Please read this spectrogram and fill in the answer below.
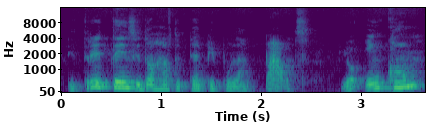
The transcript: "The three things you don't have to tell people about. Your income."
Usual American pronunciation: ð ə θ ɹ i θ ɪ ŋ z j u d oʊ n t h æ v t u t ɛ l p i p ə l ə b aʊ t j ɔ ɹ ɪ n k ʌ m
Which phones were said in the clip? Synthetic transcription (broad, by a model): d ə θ ɹ i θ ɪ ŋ s j u d oʊ n t h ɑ f t u t ɛ l p i p ə l ə b aʊ t j ɔ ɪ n k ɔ m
